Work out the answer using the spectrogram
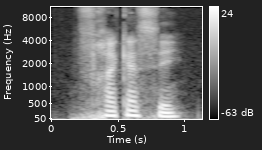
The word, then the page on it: dash: /dæʃ/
